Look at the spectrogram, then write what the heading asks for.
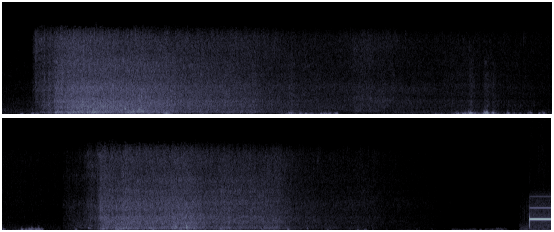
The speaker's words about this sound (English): I'll let you listen to the sea for a while.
